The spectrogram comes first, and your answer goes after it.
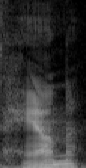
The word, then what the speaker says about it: Han: Additional editorial note, I do just want to note that I mispronounced Ben's last name throughout the entirety of the episode. His last name is Han, H-A-N, Hanscom, not Hamscom.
